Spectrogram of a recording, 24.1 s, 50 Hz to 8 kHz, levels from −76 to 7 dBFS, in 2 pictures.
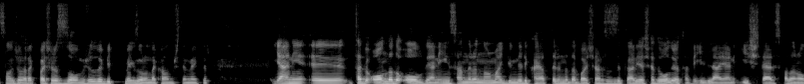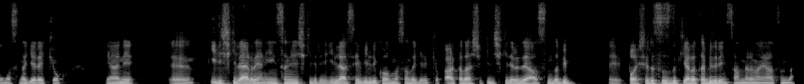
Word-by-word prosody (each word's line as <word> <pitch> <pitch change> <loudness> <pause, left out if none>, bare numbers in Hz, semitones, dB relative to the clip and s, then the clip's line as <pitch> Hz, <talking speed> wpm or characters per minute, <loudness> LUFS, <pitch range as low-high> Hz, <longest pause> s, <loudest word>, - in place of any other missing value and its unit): sonuç 140 -5 -5
olarak 155 +7 -1
başarısız 140 -2 0
olmuşuz 120 +9 +1
ve 165 -3 +1
bitmek 150 -1 -2
zorunda 120 -2 +1
kalmış 110 -1 -6
demektir. 110 - -5 0.9
Yani, 170 +4 +1
eee, 150 0 +2
tabii 180 -3 +3
onda 145 +5 +5
da 155 - +5
oldu. 125 -2 +3
Yani, 120 +1 -1
insanların 130 +1 0
normal 130 0 +1
gündelik 125 +1 -1
hayatlarında 120 +1 -1
da 120 -2 -1
başarısızlıklar 120 +1 -2
yaşadığı 120 +1 -1
oluyor 130 0 +2
tabii. 105 +1 -10
İlla, 120 -1 -2
yani, 115 +1 -4
iş, 120 -2 -8
ders 115 -1 -1
falan 120 -1 -1
olmasına 120 0 -3
gerek 115 0 0
yok. 110 -1 -6 0.6
Yani, 120 +1 0 0.5
eee, 65 +3 -3 0.2
ilişkiler 135 +2 +2
de, 125 - +3
hani, 115 +1 -1
insan 125 +1 +1
ilişkileri, 115 -2 -1
illa 120 -1 +2
sevgililik 120 0 0
olmasına 120 +1 0
da 120 - +1
gerek 110 -1 -5
yok. 110 - -11
Arkadaşlık 120 +2 0
ilişkileri 120 +1 0
de 125 0 +4
aslında 120 +1 -1
bir, 120 -1 +1 0.6
eee, 125 0 -10
başarısızlık 130 +2 +1
yaratabilir 125 0 +4
insanların 110 -1 0
hayatında. 105 0 -3
120 Hz, 140 wpm, -23 LUFS, 115-130 Hz, 0.9 s, onda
